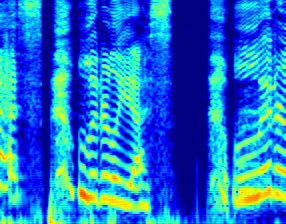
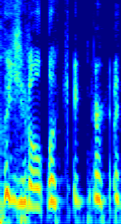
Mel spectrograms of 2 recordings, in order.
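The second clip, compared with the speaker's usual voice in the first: plain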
